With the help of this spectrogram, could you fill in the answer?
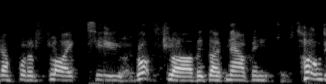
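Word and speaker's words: Wrocław: about to head off on a flight to roxlav as I've now been told it's pronounced I've been mispronouncing it all week I've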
